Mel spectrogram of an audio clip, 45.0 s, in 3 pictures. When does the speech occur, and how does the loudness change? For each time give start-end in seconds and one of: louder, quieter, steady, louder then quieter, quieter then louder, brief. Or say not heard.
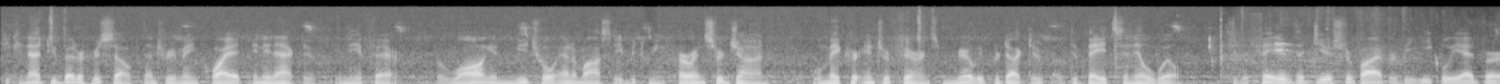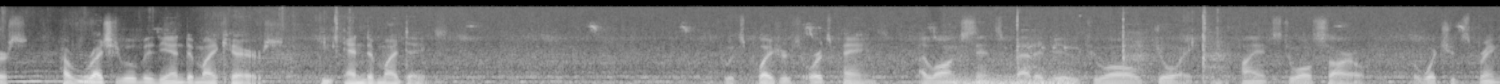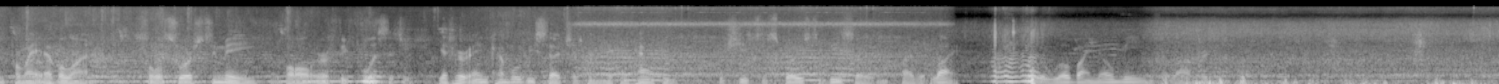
0.0-19.4 steady
22.2-42.2 quieter.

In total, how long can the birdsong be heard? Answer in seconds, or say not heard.
not heard.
